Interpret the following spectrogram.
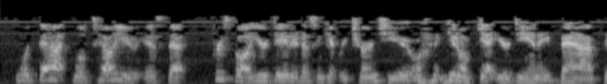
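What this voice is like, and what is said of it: Congested voice with a cold. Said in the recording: “I'm sorry, I have a cold.”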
